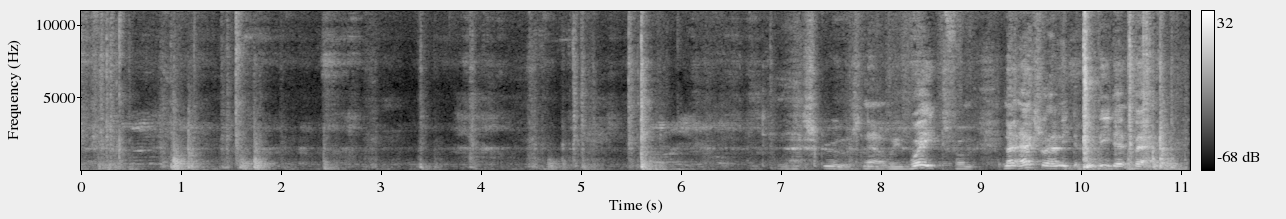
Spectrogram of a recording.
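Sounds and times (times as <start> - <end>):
plastic parts knocking and clicking: 0.0 - 2.6, 10.0 - 11.0.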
